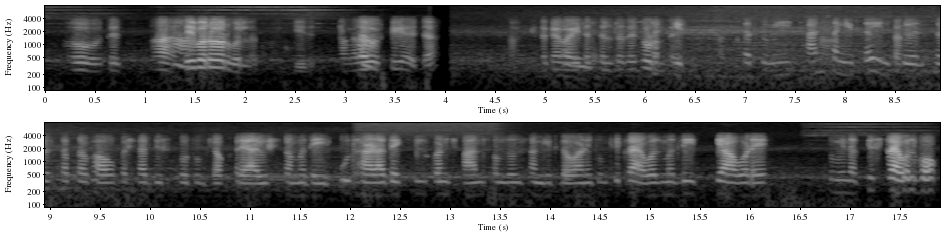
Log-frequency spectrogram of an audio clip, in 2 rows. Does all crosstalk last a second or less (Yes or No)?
No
